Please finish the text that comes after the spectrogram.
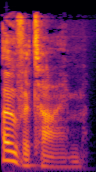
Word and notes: overtime: British English

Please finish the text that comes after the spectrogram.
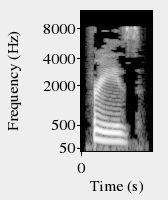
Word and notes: frees: British English

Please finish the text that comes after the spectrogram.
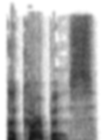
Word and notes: acarpous: British English

